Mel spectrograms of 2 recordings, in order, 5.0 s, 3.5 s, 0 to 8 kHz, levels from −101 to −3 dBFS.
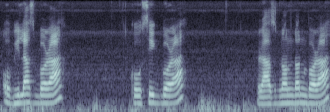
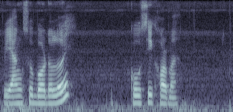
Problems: background sounds at intervals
